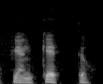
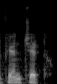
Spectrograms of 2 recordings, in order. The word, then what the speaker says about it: fianchetto: en inglés sin embargo el término es italiano y su pronunciación es algo como fianchetto bueno de manera que en español podría ser fieto pero ya estamos acostumbrados al fianchetto Hola soy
